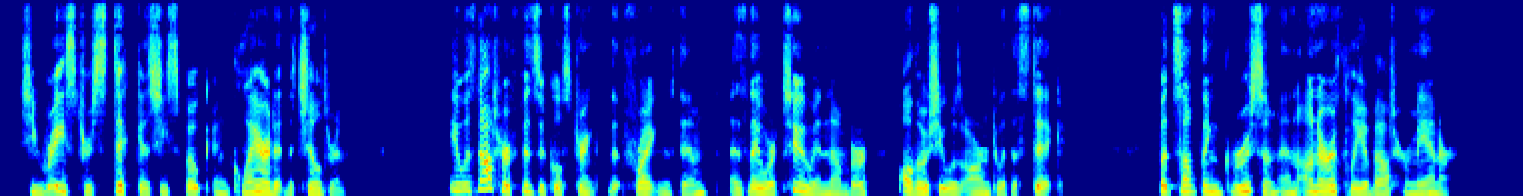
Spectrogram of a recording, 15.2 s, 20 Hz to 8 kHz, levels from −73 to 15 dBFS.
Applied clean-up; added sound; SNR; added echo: none; none; none; none.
